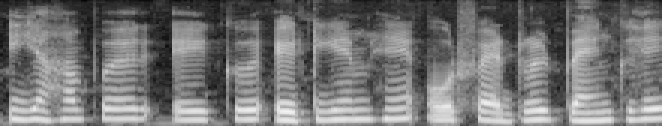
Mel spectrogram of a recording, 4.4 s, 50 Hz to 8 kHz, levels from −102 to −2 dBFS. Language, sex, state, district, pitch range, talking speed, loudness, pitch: Hindi, female, Bihar, Patna, 200-225 Hz, 150 wpm, -17 LUFS, 215 Hz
